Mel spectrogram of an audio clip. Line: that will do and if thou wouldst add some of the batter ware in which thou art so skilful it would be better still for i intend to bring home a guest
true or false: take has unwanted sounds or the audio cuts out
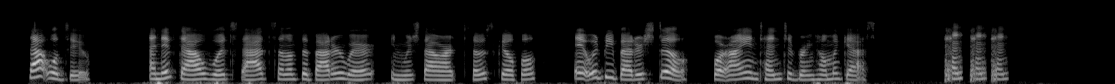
true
